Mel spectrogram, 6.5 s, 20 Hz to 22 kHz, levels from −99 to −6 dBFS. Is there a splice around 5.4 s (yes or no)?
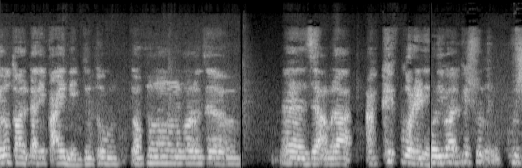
yes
